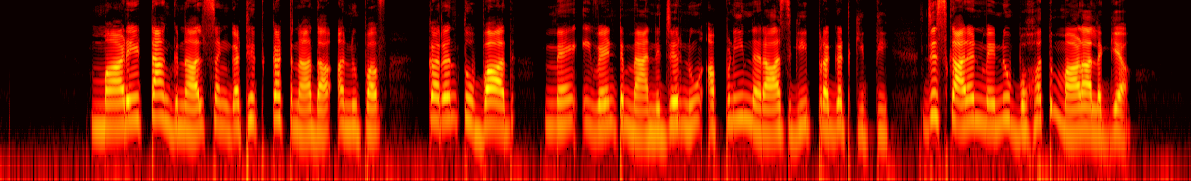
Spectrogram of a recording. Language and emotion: Punjabi, disgusted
